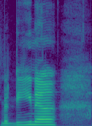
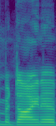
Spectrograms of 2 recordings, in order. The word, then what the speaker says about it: Medina: We're doing 910, 920, and 930 Medina Studios. And you might also pronounce it as Medina. I pronounce it Medina because that was how it was pronounced in my home area of Northern Ohio.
